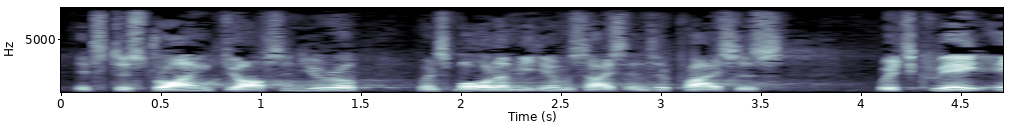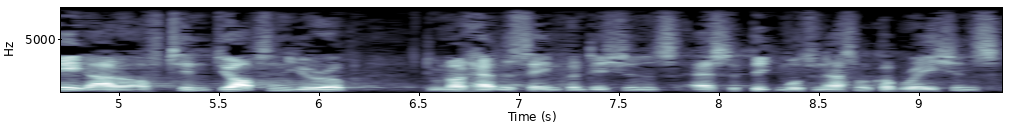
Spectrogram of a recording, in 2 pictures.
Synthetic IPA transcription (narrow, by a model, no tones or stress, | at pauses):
ɨtsd̥ɨstɹ̥ɔɪɪ̃ŋd͡ʒɑb̥sɪ̃njuɹəp̚wə̃nsmɔlˠə˞miɾiə̃msaɪsɛ̃ntə˞pʰɹ̥aɪsɨs | wɪt͡ʃkʰɹ̥ieɪɾeɪɾaʊɾʌv̥tʰɛ̃nd͡ʒɑb̥sɪ̃njuɹəp̚ | d̥unət̚ɦævðəsẽɪ̃mkʰɨ̃ndɪʃə̃nsæzðəb̥ɪɡ̚mʊlˠtʰinæʃənəl̩ˠkʰɔpəɹeɪʃə̃ns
